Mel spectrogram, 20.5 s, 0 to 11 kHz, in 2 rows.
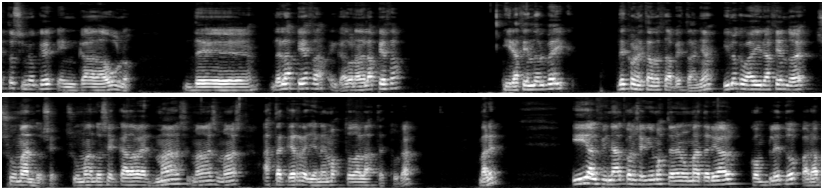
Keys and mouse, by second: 7.5 click.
